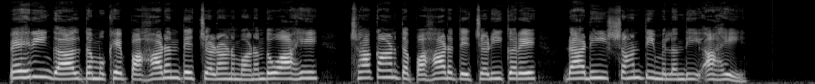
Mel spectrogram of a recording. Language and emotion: Sindhi, neutral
